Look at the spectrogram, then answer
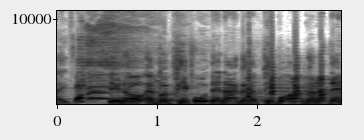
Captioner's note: laughter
